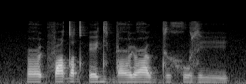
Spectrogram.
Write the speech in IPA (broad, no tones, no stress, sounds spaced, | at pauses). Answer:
ʕ y ʔ f o dˤ ɑ d ʔ e dʲ e b ʕ y ʕ ɯː b d ɯː x u z iː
